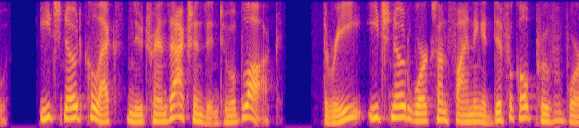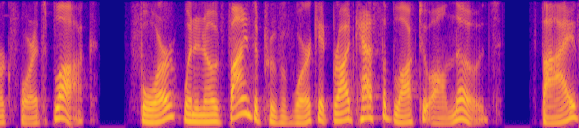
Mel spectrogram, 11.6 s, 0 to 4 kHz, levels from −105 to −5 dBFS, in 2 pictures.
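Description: Right after "finding a difficult proof", four bursts of short concealed packet loss land within a second: 5.56 to 5.62 s, 5.80 to 5.84 s, 5.96 to 6.02 s, and 6.50 to 6.54 s. Each gap is 20 or 40 ms of audio that arrived too late. The receiver papered over it by extending the preceding sound, then crossfaded back. Each sounds like a quick smear or wobble. The G.711 call path's 4 kHz ceiling colours them too.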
